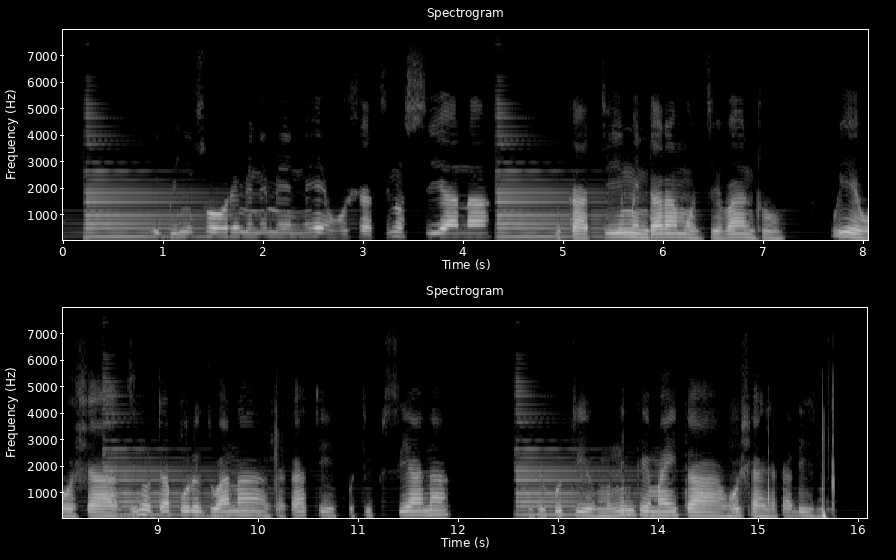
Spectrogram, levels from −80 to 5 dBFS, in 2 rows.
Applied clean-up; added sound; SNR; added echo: neural mask model RNNoise.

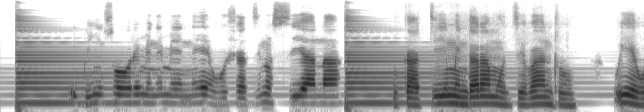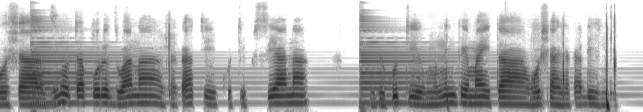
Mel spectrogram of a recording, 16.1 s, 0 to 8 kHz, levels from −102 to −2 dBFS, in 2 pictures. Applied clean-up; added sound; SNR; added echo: none; Acoustic guitar; 12 dB; none.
